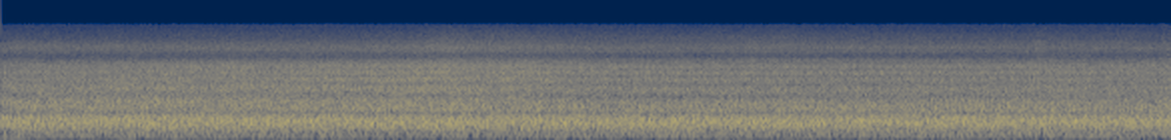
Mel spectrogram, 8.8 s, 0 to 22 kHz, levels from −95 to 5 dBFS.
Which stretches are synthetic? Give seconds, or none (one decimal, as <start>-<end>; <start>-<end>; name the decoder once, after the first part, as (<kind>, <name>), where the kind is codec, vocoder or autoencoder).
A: none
